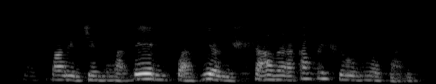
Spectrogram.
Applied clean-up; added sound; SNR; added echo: neural mask model DeepFilterNet 3.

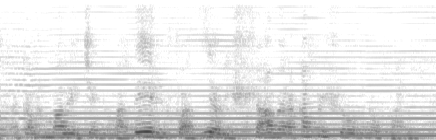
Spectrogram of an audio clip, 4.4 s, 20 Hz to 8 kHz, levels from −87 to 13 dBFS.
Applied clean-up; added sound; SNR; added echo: none; Bowed string instrument; 8 dB; reverberation time 0.3 s.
